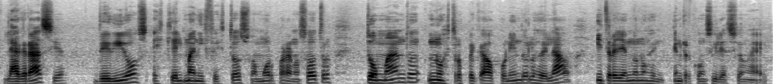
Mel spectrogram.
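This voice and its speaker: A male interview guest with a Venezuelan Spanish accent gives a fervent, preacherly testimony, quoting scripture. His medium-pitched voice is animated, brisk, and a little mellow, with slight background noise.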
